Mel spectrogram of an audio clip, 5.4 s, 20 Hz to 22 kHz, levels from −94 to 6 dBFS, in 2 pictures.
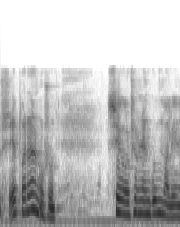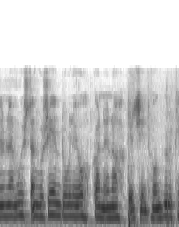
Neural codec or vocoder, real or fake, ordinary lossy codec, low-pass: none; real; none; 7.2 kHz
